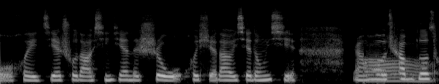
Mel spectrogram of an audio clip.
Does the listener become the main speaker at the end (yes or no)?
no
